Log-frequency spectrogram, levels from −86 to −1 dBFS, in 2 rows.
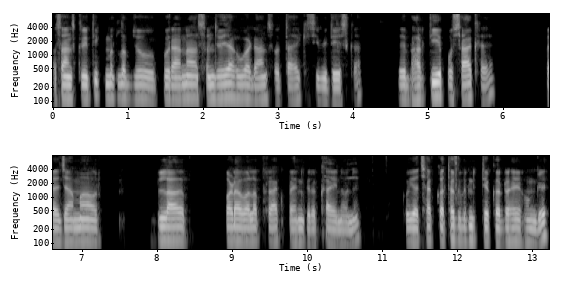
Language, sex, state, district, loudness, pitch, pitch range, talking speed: Hindi, male, Uttar Pradesh, Deoria, -29 LUFS, 115 Hz, 110-115 Hz, 160 wpm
